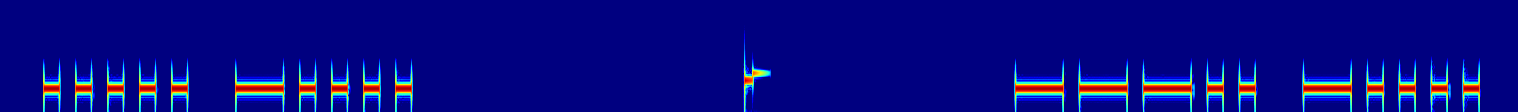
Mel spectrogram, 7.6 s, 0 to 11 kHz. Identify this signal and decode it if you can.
Morse code, heard as a keyed tone, about 15 wpm, 700 Hz. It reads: 56 86
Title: Numbers - 2-Digit 15wpm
